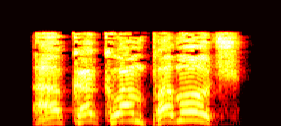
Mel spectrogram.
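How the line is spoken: Shouted. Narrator (Russian): крикнул он ему

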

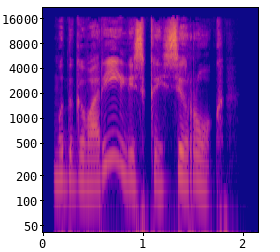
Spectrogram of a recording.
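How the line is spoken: Muttering. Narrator (Russian): бормотала я

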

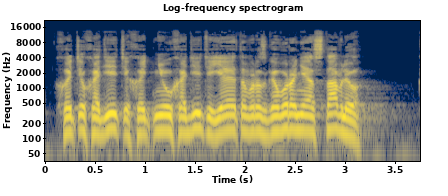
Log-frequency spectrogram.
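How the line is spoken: Shouted after someone. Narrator (Russian): крикнул ему вслед Петенька

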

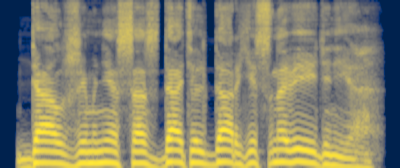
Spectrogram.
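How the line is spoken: Weary sigh, heavy man. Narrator (Russian): вздохнул тучный мужчина, устало

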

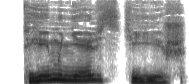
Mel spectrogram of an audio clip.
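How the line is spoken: Snorting. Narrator (Russian): хмыкнул я

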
